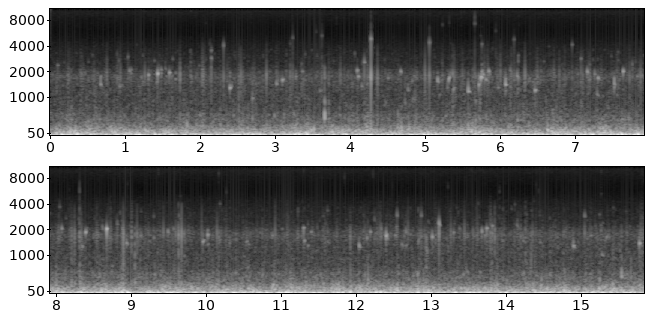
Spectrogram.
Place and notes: Joneliškės, Lithuania, river Viesa underwater
hydrophone in a stream of river Viesa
